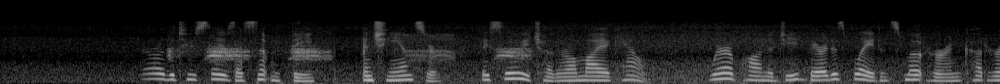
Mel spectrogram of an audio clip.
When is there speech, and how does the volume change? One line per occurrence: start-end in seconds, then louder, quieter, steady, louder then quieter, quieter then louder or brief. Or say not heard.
1.4-9.9 steady.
